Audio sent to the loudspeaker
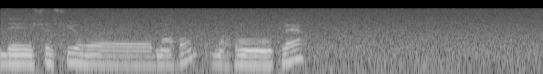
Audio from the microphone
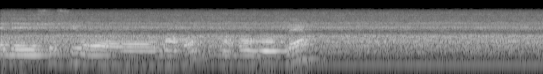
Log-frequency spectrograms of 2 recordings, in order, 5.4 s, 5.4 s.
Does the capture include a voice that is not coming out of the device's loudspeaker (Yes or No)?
No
